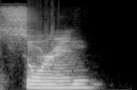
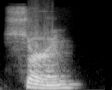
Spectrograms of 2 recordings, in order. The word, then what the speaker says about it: Søren: And then Soren, or Søren, if you pronounce it properly, as the Danes would. But we're in the United States, so we say Soren.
